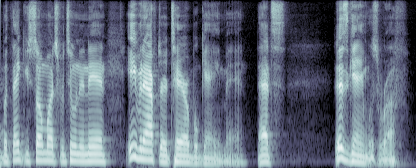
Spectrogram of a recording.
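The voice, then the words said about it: Hoarse, strained, fading voice. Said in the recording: “As you can hear, my voice is going out ... Back to back, still kill my voice”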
